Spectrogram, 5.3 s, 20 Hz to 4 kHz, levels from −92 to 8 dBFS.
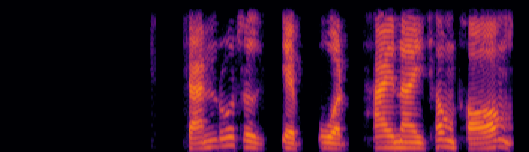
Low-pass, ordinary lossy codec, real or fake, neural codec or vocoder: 3.6 kHz; none; real; none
